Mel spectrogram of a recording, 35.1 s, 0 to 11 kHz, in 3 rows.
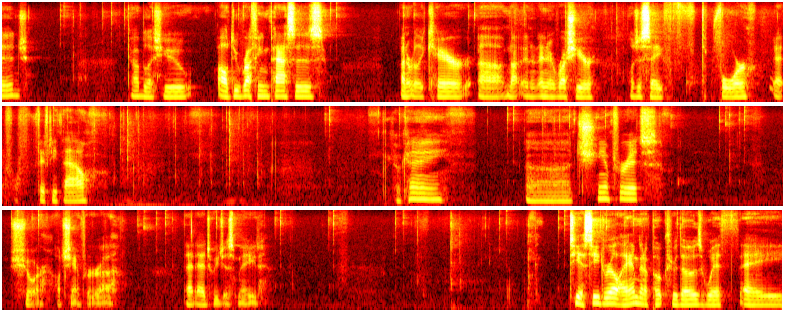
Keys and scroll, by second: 8.4 5, 10.0 shift+Left, 11.2 4, 13.5 shift+Tab, 14.0 0, 14.1 5, 15.1 ctrl+a, 15.5 0, 15.7 5, 15.8 Tab, 24.2 Escape, 30.1 Delete.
